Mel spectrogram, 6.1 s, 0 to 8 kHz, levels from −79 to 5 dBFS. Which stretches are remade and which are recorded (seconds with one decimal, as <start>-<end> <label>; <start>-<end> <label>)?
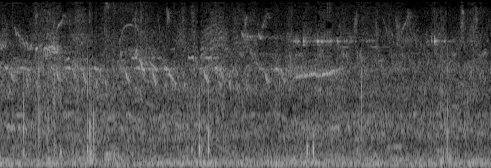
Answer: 0.0-6.1 recorded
